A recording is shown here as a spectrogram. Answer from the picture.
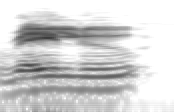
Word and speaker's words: ReLU: We have the sigmoid function, we have just a standard step function, we have the ReLU, it's pronounced like ray, the ray from the sun, and lu, like a name, so ReLU function.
